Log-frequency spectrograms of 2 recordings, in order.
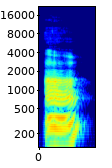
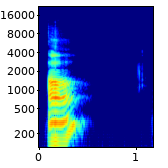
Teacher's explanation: Alors attention, on va décomposer le mot, donc première syllabe c’est le IN [ɛ̃], la nasale [ɛ̃]. Un peu comme [ɛː], mais ça vibre plus dans le nez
